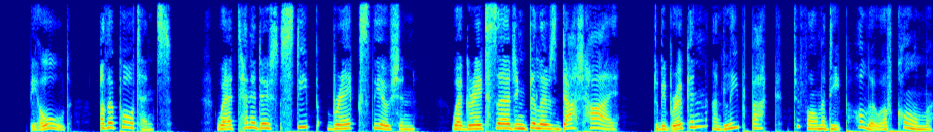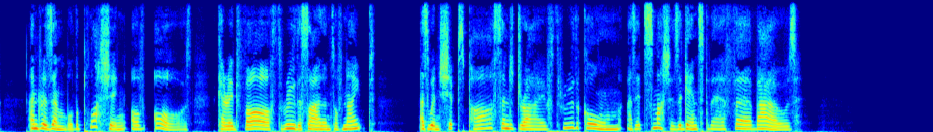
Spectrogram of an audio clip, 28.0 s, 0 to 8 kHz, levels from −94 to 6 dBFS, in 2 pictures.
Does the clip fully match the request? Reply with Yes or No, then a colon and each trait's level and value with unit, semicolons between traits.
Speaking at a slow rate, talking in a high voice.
Yes: slow, 120 wpm; high, 230 Hz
